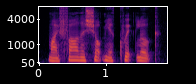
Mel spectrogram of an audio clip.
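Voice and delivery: ordinary delivery

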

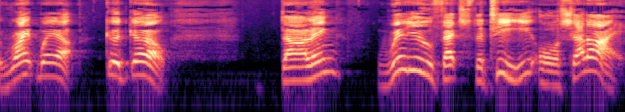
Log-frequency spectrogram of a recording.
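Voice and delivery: loud, slow, bossy orders; loud commands. Acted. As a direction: drill the robot with loud orders. Ordering robot about.

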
